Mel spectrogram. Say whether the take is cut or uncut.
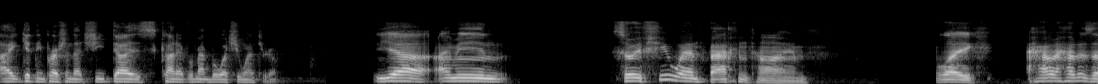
uncut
